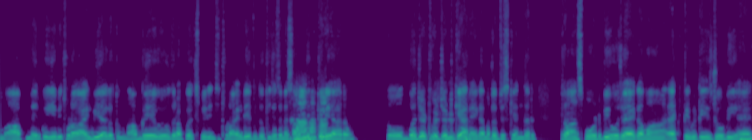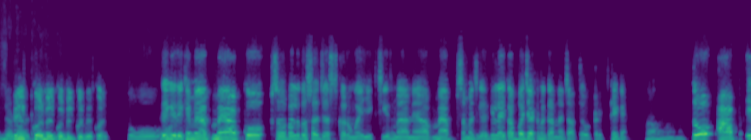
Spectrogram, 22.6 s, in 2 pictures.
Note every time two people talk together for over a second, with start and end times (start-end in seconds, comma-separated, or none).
11.1-12.3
